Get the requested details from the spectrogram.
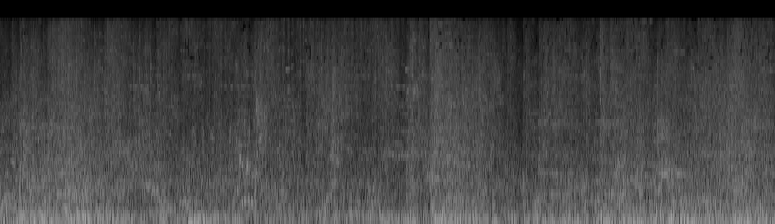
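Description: Fantasy spells crackle and blast as game fighters battle.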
